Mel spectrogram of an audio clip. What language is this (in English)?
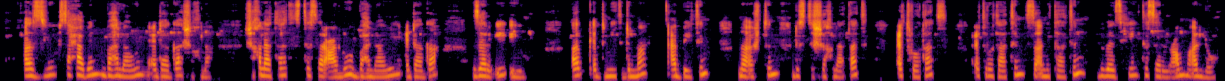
Tigrinya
